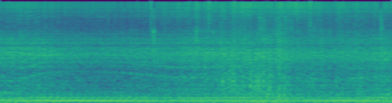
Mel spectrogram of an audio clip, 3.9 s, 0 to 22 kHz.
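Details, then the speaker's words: Ford 351 Windsor V8 Mustang driven after 10 years of neglect: under way, a loud steady gear-like whine over the V8 rumble, likened to straight-cut gears but actually classic Ford power steering pump whine. "Power steering pump is Pretty fooar. Oh, it's kind of working at the moment. Sounds like it has straight cut gears, but nope. Just classic Ford power steering pump sounds."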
